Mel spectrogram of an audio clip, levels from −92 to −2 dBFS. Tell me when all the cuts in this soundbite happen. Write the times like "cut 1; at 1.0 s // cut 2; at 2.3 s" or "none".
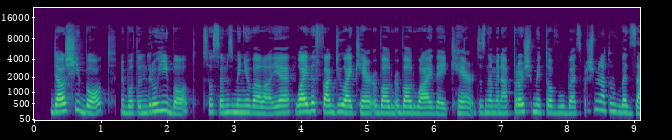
cut 1; at 1.2 s // cut 2; at 3.9 s // cut 3; at 5.4 s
